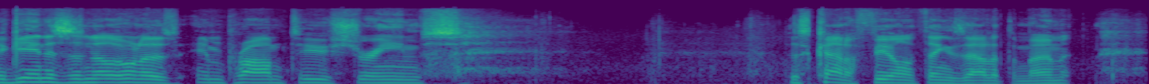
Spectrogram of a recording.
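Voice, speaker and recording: A man with an Appalachian accent speaks at a fairly high pitch and a fairly quick pace, with long, frequent pauses. His intonation is fairly even and his loudness very even. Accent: hillbilly twang. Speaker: farmer. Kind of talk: livestream tutorial, casual. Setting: outdoors on farm, live stream. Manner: casual, conversational.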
